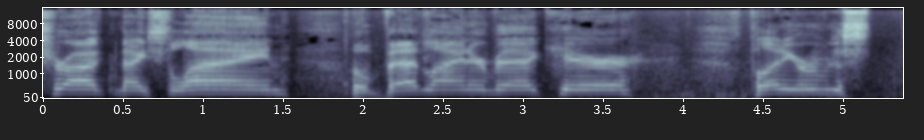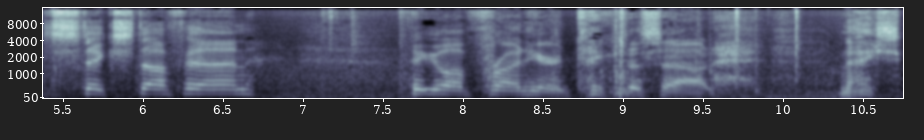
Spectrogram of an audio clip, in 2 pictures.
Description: A man gives a short speech as he slides open a door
